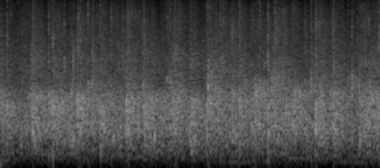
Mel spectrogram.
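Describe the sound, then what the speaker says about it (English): An audience at a judo masterclass breaks into loud, sustained clapping, a steady dense patter with no break. "So give him a big round of applause."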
